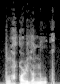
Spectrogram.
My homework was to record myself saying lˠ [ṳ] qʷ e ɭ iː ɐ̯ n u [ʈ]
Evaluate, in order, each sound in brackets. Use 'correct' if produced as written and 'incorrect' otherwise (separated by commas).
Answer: correct, incorrect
